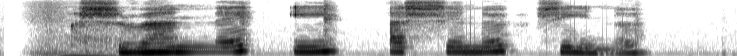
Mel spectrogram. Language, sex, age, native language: Icelandic, female, 6, Icelandic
